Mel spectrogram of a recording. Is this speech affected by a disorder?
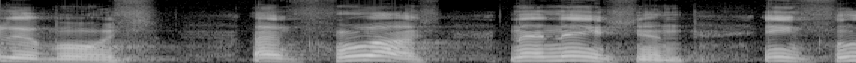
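Yes: ALS; voice changed from earlier resonant voice.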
